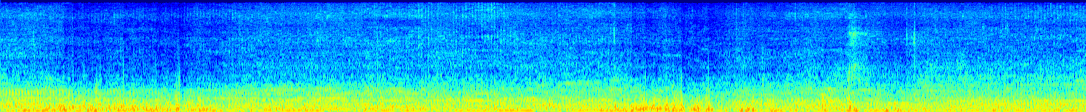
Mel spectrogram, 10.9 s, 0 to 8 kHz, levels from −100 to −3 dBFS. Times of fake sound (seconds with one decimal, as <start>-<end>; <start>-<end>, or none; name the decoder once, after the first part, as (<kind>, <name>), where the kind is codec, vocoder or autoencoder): 2.6-5.6 (codec, SNAC); 7.1-9.8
